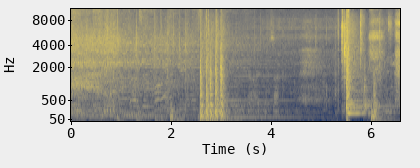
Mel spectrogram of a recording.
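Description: Heavy-metal music with electric guitar fading out, then a short loud burst of drum-kit hits about two and a half seconds in and a single loud drum hit near the end.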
